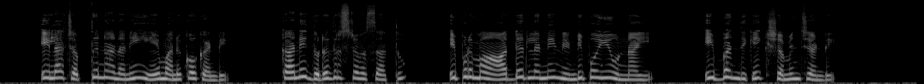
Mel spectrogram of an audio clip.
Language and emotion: Telugu, sad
